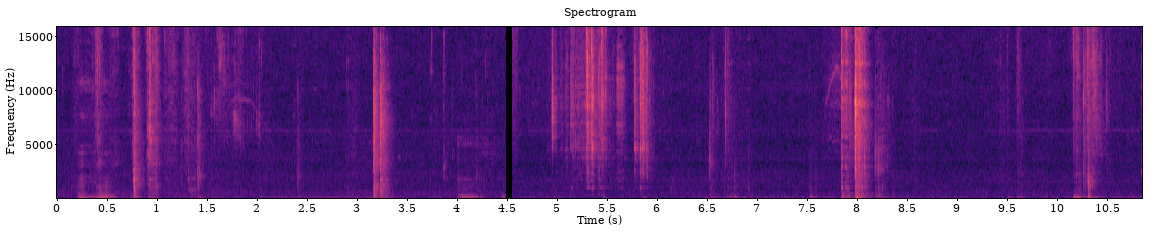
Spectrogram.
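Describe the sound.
Knife cutting up fish as an actress is filmed for a video: a few sharp taps and scraping clatters, separated by quieter stretches, with people talking in between.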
